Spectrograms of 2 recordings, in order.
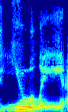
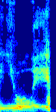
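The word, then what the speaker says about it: Uly: And one is a little female fox named Mia, and another is a little male fox named Yuli. I hope I'm pronouncing that correctly. It's U-L-Y. So I'm going to say Yuli.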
